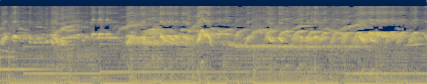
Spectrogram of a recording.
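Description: Domestic canaries singing: fast rolling trills and chirps, high-pitched and continuous, over a low steady hum.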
